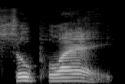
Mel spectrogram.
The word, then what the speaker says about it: suplex: I can't believe he just took that suplex. Suplex. My goodness. You're not saying it right. It's sup play.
